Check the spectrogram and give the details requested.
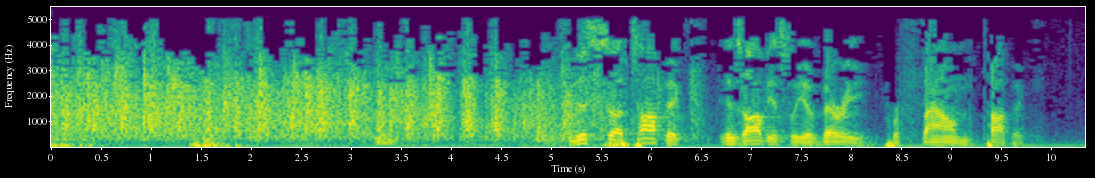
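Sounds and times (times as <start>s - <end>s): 
audience applause: 0.0s - 6.5s
speech: 5.2s - 9.8s.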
